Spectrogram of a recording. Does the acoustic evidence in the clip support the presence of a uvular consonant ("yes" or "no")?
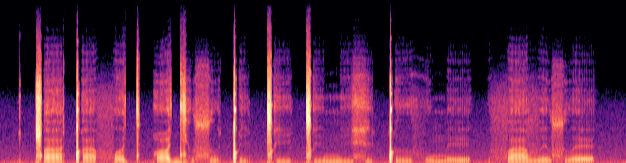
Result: yes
